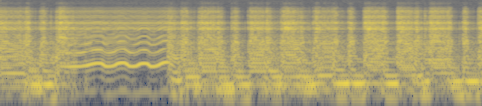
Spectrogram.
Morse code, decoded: none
